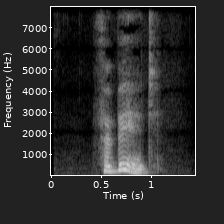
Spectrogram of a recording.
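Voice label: "forbid", en, uk British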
